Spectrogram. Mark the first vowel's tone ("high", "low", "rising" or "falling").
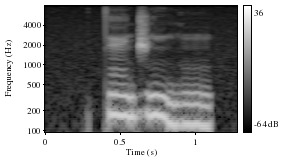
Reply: high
